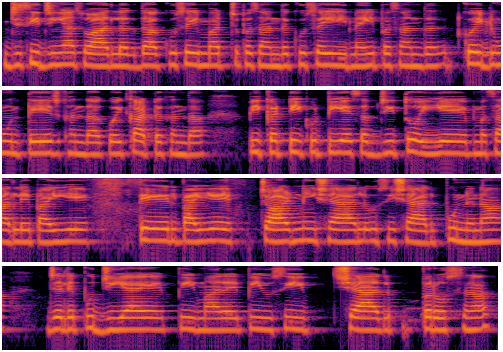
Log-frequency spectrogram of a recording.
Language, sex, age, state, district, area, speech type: Dogri, female, 30-45, Jammu and Kashmir, Reasi, rural, spontaneous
